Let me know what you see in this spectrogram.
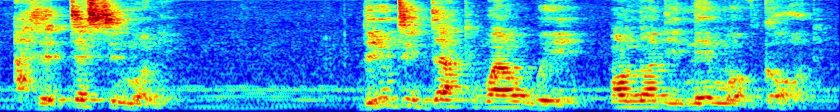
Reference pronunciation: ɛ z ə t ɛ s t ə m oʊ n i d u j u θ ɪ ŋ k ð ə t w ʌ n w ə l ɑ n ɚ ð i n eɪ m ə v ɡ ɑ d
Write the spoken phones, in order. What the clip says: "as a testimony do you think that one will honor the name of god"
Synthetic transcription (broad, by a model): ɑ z ə t ɛ s t ə m oʊ n i d u j u t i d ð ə t w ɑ n w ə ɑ n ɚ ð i n eɪ m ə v ɡ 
